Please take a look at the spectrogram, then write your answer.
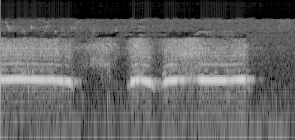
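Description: A hollow, breathy hooting blown through the hands imitates a pigeon's call, in a few drawn-out notes with short pauses between.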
